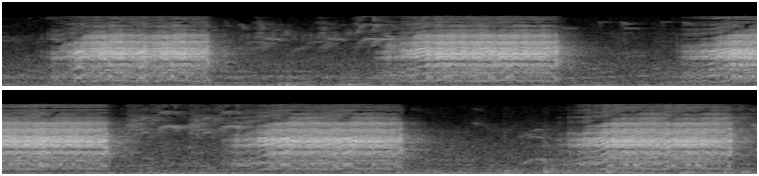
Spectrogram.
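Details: Macaws at play, giving five long, harsh, raspy screeches, each lasting about a second and a half and repeated roughly every two and a half seconds in a steady rhythm, with a quiet gap between each.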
